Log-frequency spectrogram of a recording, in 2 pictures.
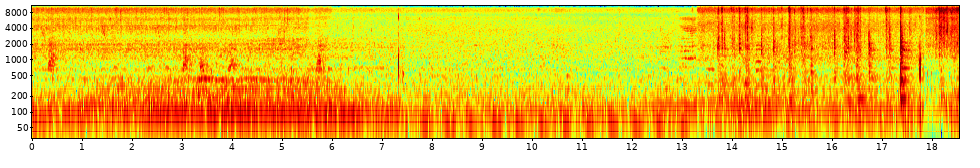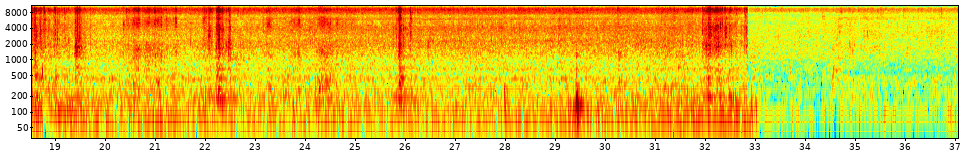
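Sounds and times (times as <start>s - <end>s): clicks and knocks: 13.3s - 20.0s
food sizzling in a pot: 13.3s - 32.9s.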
